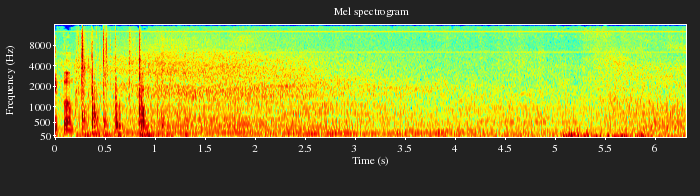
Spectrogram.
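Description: A few sharp knocks and rattles in the first second as a fish is handled on a measuring board on a boat deck, over a steady low hum.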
